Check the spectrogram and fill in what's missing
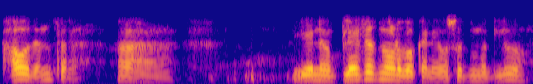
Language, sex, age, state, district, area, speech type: Kannada, male, 18-30, Karnataka, Koppal, rural, conversation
